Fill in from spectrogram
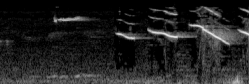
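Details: Rufous-collared sparrow singing loudly so other sparrows learn the song: a thin, very high drawn-out whistle, then a rising sequence of clear whistled notes that slide downward, growing louder toward the end.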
